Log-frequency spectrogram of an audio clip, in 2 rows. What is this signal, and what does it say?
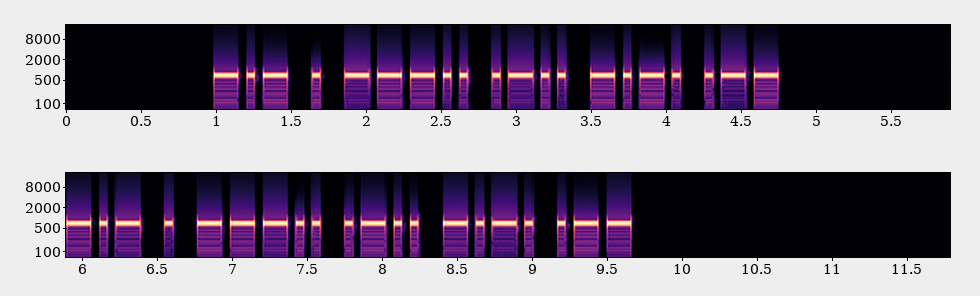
Morse code, heard as a keyed tone, about 22 wpm, 700 Hz. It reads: KE8LCW KE8LCW
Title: USA Call Signs - 6 Characters - Repeated 2x - 22wpm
